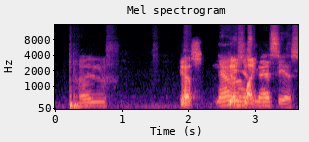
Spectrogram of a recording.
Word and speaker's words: Titus: It is, and if you're going to pronounce it right with the Titus, you need to pronounce it with Titus, not Titius. There is no E in there. Titus.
